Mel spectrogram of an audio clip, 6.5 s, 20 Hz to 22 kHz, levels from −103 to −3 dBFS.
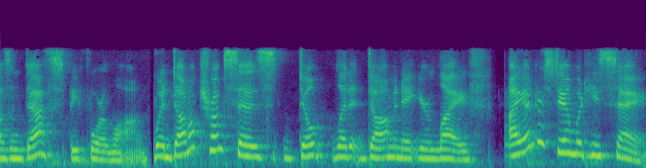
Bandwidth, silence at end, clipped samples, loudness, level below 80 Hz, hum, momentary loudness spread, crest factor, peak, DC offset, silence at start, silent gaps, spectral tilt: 8 kHz; 0 s; under 0.1%; -25 LUFS; -56 dBFS; none; 5 LU; 16 dB; -8 dBFS; under 0.1%; 0 s; none; -4.5 dB/octave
